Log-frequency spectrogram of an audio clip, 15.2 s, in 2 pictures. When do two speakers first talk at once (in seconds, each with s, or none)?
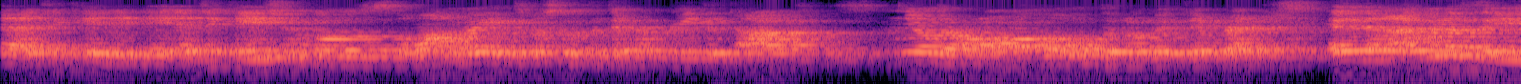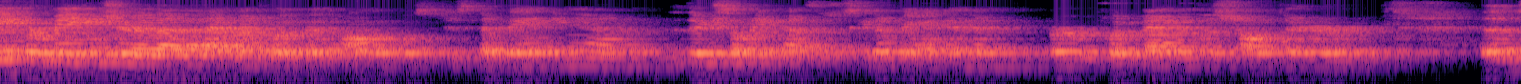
none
